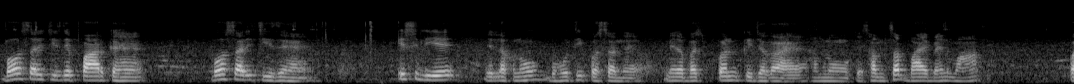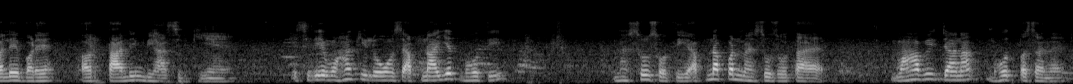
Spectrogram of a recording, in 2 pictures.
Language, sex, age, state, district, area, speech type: Urdu, female, 45-60, Bihar, Araria, rural, spontaneous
